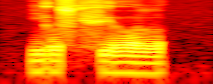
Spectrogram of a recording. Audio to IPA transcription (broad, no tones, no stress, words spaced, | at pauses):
jusfʲol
